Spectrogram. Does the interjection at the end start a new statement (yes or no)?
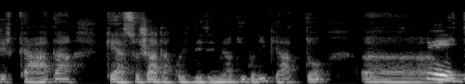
no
